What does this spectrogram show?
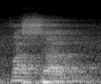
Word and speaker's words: facade: ang English dyan ay facade. F-A-C-A-D-E. Pero ang baba, pag binasa ng wrong pronunciation ay facade. Facade. Pero ang pronunciation ay facade.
